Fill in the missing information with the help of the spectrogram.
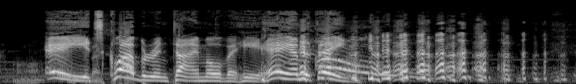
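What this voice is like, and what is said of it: Gruff New York character voice. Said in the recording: “the quintessential New York accent ... This accent's fun to do.”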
